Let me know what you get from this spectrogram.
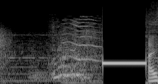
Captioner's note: squeak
